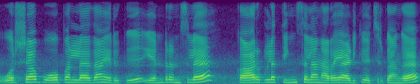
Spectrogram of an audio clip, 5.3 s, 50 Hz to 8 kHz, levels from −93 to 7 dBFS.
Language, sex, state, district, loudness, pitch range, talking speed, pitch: Tamil, female, Tamil Nadu, Kanyakumari, -16 LUFS, 215-245 Hz, 135 wpm, 230 Hz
